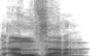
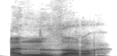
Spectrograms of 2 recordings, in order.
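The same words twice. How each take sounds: First: The middle consonant is a buzzing z sound. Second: The middle consonant is a soft 'th' sound. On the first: The speaker calls it wrong. "not anzara" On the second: The speaker calls it right.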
